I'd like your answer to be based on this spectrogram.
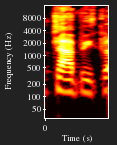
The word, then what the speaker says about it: topic: Alors, mot topic là, qui signifie sujet, ça veut dire accent tonique là tombé sous premier syllabe là.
